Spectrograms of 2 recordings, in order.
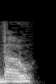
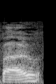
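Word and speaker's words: B.O.: and it smells like bow bottle holder body odor well yeah but you've got a plate it's not pronounced bow and it's not spout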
